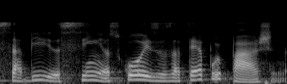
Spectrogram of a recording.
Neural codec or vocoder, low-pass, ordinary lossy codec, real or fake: codec, 16 kHz, 6 kbps, DAC; 7.2 kHz; none; fake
